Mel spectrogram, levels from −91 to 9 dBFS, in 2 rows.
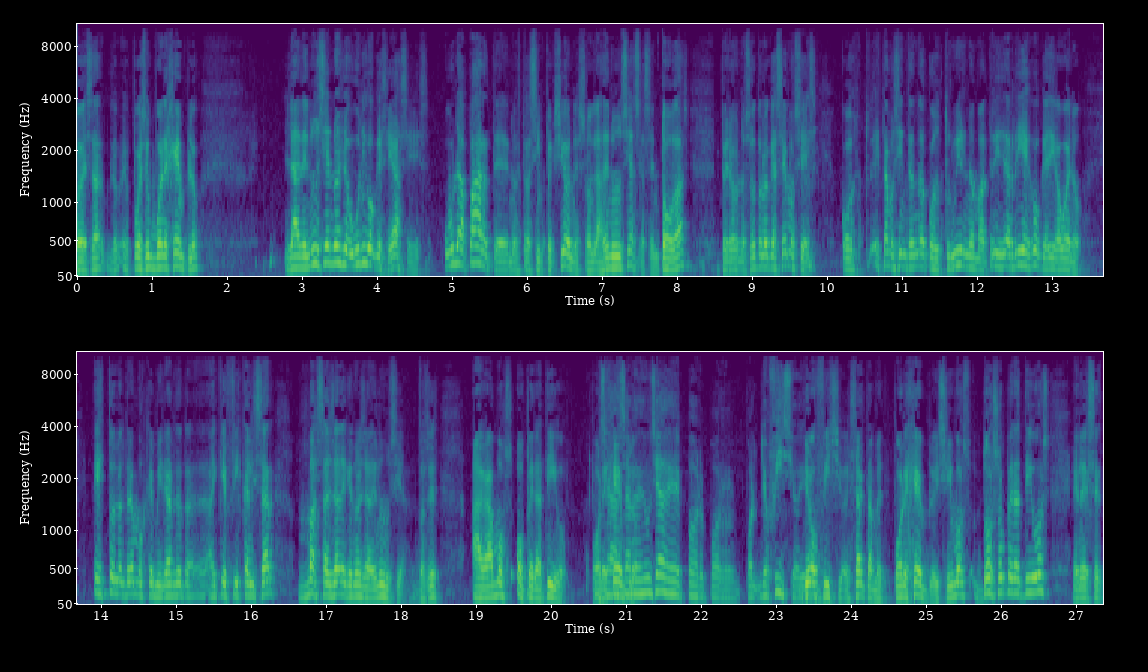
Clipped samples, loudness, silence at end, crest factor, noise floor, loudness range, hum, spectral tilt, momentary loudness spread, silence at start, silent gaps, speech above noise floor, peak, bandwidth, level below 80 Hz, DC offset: under 0.1%; -20 LUFS; 0 s; 18 dB; -55 dBFS; 4 LU; none; -7.5 dB/octave; 11 LU; 0 s; none; 36 dB; -2 dBFS; 9.8 kHz; -60 dBFS; under 0.1%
